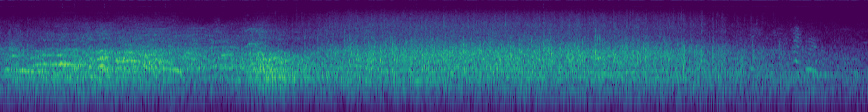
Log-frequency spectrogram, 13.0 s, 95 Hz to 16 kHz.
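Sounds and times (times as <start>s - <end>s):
stadium crowd cheering and applauding: 0.0s - 12.0s.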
